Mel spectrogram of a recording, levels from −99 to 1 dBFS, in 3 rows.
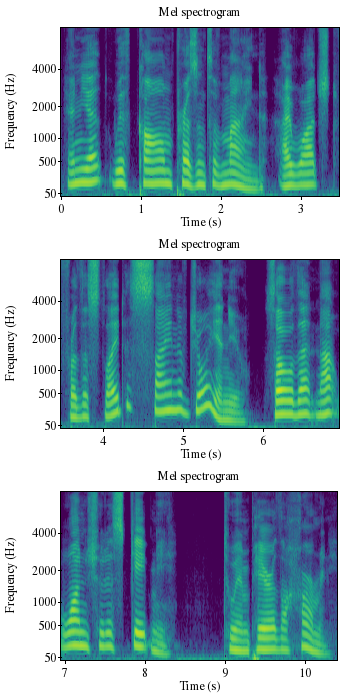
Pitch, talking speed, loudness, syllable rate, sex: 170 Hz, 160 wpm, -19 LUFS, 4.1 syllables/s, male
